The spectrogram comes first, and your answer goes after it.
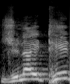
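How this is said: The t before the ending is said as a t. "यूनाइटेड को यूनाइटेड ही पढ़ते हैं, यानी टी ही पढ़ते हैं"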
